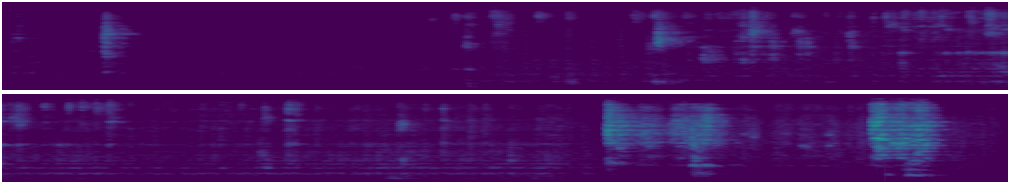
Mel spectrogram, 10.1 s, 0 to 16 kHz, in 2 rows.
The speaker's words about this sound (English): Careful. I dropped like 4 noodles. This is so sad. Do you guys drain it all the way or do you leave like a little bit left?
